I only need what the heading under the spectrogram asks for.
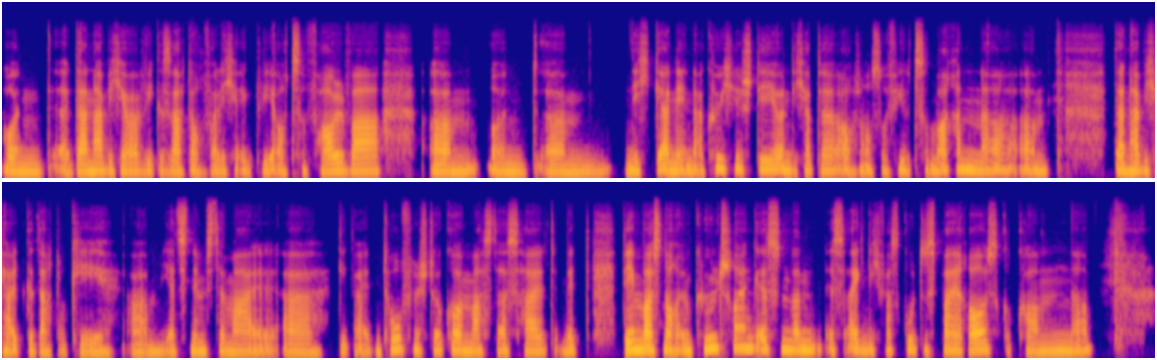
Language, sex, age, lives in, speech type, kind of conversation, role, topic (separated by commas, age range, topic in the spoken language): German, female, 50-54, United States, conversation, advice, user, Wie kann ich mich mit einem begrenzten Budget gesund ernähren?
